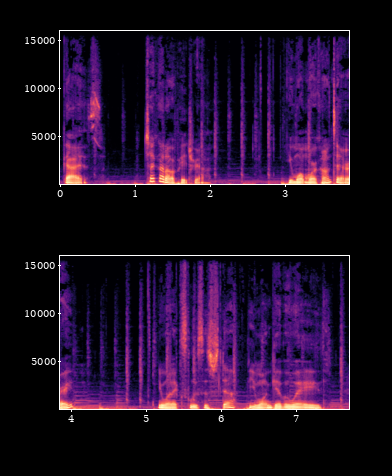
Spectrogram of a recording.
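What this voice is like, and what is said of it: Soft whispery ASMR voice. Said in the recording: “super ASMR voice”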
